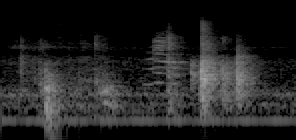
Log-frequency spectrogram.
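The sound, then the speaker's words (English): A cat meows a few times in quick succession, short plaintive cries rising and falling over a steady low electrical hum, not loud. “Can I have you just yell at the cat for something, yeah, for a real quick second?”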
